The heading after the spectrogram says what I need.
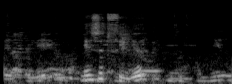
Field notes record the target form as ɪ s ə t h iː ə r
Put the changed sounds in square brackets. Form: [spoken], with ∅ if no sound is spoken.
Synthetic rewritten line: ɪ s ə t [f] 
